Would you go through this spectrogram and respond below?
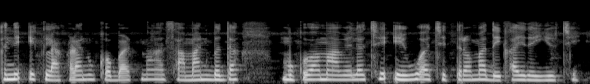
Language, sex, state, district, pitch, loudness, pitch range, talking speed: Gujarati, female, Gujarat, Valsad, 220 Hz, -16 LUFS, 210-230 Hz, 150 wpm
